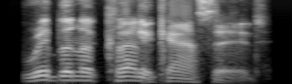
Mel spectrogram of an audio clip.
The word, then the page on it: ribonucleic acid: British English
